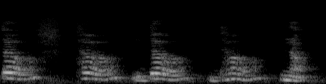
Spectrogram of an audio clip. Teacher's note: ध्वनि का जो नाम है दंत से उच्चारण होने के कारण ध्वनि का नाम दंतई हो जाएगा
